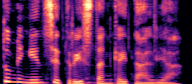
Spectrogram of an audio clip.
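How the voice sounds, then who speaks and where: A woman's voice: on the low side, huge pitch swings, moderate pace, warm tone, no echo, studio quality. A woman narrator reading a scripted, dramatic story.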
